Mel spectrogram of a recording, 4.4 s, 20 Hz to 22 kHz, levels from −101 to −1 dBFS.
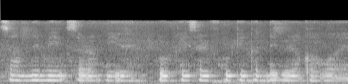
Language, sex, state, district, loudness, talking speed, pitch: Hindi, female, Arunachal Pradesh, Papum Pare, -16 LUFS, 135 wpm, 215 Hz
